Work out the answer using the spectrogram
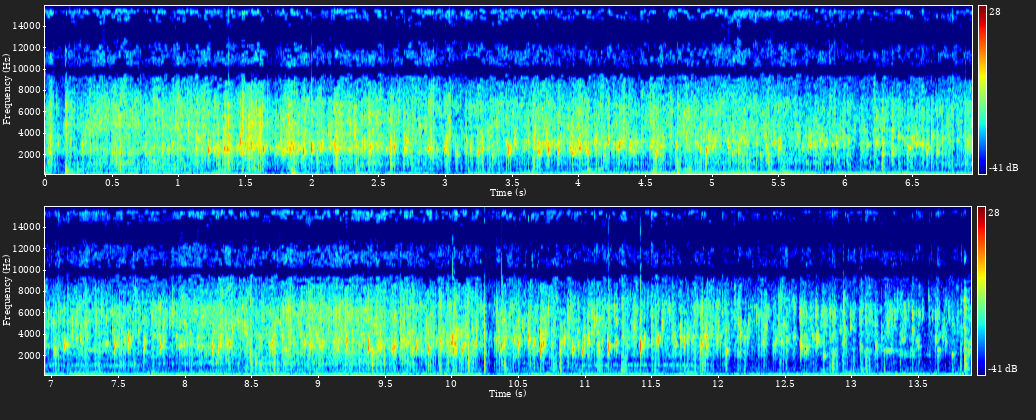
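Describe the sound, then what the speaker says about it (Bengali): Fish fries in hot oil with a loud, continuous crackling sizzle that holds steady throughout, close to the pan, with occasional faint clatters. "সব মাছটা সুন্দর করে ভেজে তুলে নিলাম।"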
